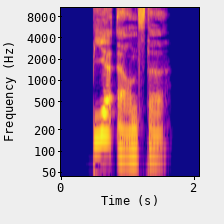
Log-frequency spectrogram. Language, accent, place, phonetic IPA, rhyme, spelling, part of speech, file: German, Germany, Berlin, [biːɐ̯ˈʔɛʁnstə], -ɛʁnstə, bierernste, adjective, De-bierernste.ogg
- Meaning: inflection of bierernst: 1. strong/mixed nominative/accusative feminine singular 2. strong nominative/accusative plural 3. weak nominative all-gender singular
